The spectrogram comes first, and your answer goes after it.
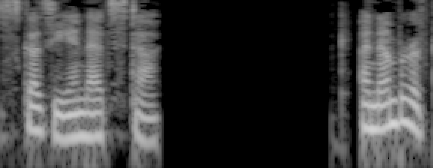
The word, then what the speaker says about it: SCSI: system interface which better intended to be pronounced sexy but and Estelle Allen pronounced the new acronym as scuzzy Annette stock a number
